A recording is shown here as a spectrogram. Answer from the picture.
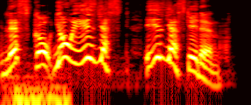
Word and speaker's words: Yasuke: Yo, it is Yasuke then. Now, how do you say her name? It is Yasuke, right? Or is it Yasuke? It's Yasuke. Yo, does that mean some gameplay?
